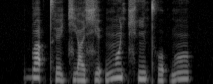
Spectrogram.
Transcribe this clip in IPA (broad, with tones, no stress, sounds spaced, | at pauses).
b a˦ ʔ t̪ʰ e˨˩ t͡ɕ j a˨˩ ɕ e˨ ʔ ŋ ɔ̃˦ t͡ɕʰ ĩ˧ t̪ʰ o˨ ʔ ɡ ɔ̃˦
